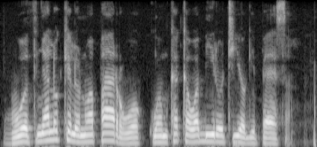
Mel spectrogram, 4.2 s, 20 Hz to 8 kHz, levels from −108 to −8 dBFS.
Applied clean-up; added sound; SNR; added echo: none; none; none; none.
